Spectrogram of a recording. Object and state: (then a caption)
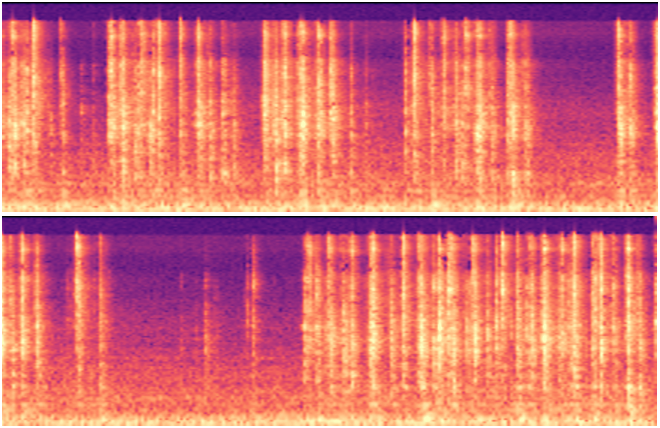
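Typewriter-style mechanical keyboard being typed on. Fingertips of one hand type steadily on a retro typewriter-style mechanical keyboard with a metal frame and round keycaps. Bursts of sharp, bright, clicky keystrokes with very short decay alternate with brief pauses, over a faint low hum.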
